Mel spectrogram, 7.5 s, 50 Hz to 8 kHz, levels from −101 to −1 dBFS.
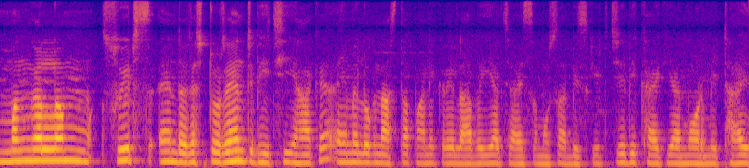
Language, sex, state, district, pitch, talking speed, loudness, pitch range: Maithili, male, Bihar, Supaul, 150 Hz, 225 wpm, -21 LUFS, 140-175 Hz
